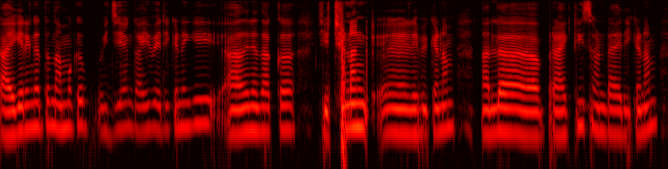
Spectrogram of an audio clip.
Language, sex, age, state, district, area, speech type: Malayalam, female, 45-60, Kerala, Pathanamthitta, rural, spontaneous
